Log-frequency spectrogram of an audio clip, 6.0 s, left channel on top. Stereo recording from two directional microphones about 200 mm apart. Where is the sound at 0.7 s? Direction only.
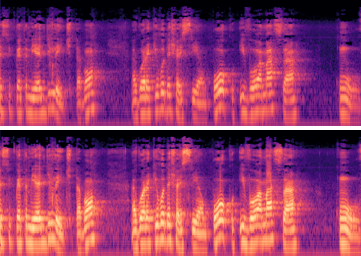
15° right (ahead or behind).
